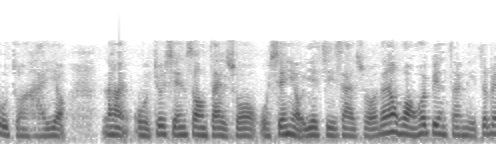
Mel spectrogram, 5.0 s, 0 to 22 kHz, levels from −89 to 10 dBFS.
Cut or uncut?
cut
